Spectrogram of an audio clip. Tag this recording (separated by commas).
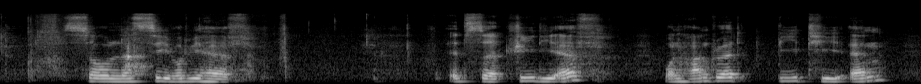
Speech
